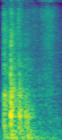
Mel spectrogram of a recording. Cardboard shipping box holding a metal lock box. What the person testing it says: give it a shake. You can hear there's almost no motion.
